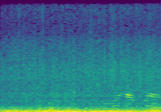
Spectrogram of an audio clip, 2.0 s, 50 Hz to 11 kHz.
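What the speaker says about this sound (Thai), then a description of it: "ฝนมาแล้วครับฝนมาแล้ว" Heavy rain begins to fall with rumbling thunder along road 226 in Sisaket, Thailand, a loud steady roar of downpour throughout, with no distinct voices over it.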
